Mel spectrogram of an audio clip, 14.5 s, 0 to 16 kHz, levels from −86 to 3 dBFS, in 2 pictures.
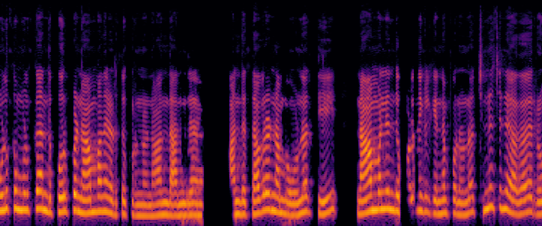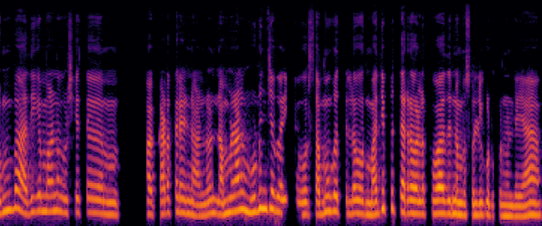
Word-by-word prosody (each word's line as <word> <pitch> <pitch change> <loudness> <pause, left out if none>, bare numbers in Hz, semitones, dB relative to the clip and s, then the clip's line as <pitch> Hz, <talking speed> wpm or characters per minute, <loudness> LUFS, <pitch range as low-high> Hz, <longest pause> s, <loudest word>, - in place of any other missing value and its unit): முழுக்க, 275 +2 +2
முழுக்க 265 +1 0
அந்த 240 -3 +2
பொறுப்ப 240 +2 +3
நாம 235 +3 +3
தான் 235 - +2
எடுத்துக்கிறணும். 185 -3 -3
நான் 185 - 0
அந்த 190 -1 +2
அந்த 185 0 +1 0.6
அந்த 200 0 +2
தவற 220 +6 +4
நம்ம 215 -3 +1
உணர்த்தி, 225 -1 0 0.5
நாமளே 265 +6 +6
இந்த 255 -2 +3
குழந்தைகளுக்கு 225 -2 -3
என்ன 215 - +1
பண்ணுன்னா, 205 +1 -2
சின்ன, 280 +3 +2
சின்ன 280 -4 +1
அதாவது 215 +4 0
ரொம்ப 260 +6 -1 0.2
அதிகமான 245 +3 -3
விஷயத்த 225 +1 -11 0.8
அ - - 0
கடத்தலனாலும், 210 -3 -3
நம்மனால 240 +7 +2
முடிஞ்ச 285 +4 +2
வரைக்கும் 210 -3 -4
ஒரு 190 - -13
சமூகத்துல 220 -1 -2
ஒரு 195 - -3
மதிப்பு 285 +8 -2
தர்ற 215 -2 +3
அளவுக்காவாது 205 0 +2
நம்ம 190 -1 0
சொல்லிக் 190 +1 -2
குடுக்கணும், 175 -1 -4
இல்லயா! 165 +2 0
215 Hz, 165 wpm, -20 LUFS, 195-245 Hz, 0.8 s, நாமளே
